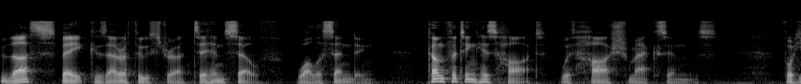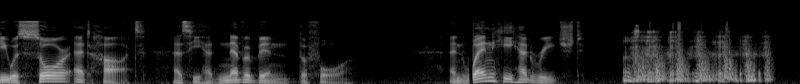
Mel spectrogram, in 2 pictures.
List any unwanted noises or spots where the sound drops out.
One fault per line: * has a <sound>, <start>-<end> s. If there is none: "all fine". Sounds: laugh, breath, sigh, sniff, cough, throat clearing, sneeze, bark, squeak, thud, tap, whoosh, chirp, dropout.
* has a dropout, 12.7-12.7 s
* has a laugh, 14.2-15.8 s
